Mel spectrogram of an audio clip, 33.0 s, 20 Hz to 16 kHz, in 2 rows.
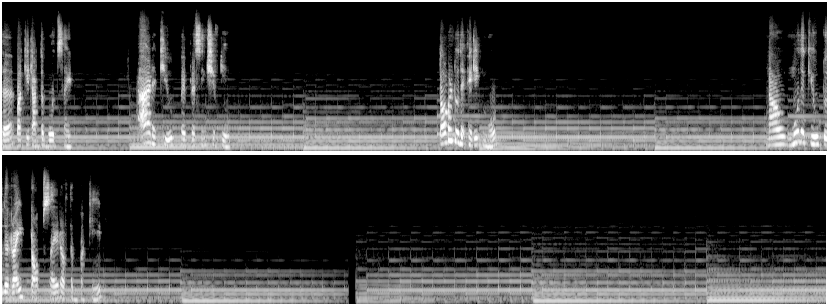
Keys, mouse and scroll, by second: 0.3-2.1 drag, 2.7 shift+a, 8.5 click, 9.5 Tab, 9.8 click, 11.6 click, 13.6 click, 14.6 ctrl+z, 15.4-16.7 drag, 17.8-19.0 drag, 19.7 click, 20.6 ctrl+z, 21.2 click, 23.1 s, 24.1 z, 25.7 click, 26.2 s, 26.7 y, 31.0 click, 31.8 click, 32.8-32.9 drag.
